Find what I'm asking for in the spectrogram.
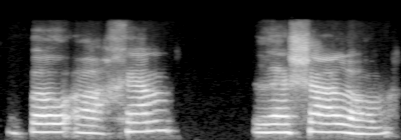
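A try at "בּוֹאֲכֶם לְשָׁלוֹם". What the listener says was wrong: Very nice, yes, thank you.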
